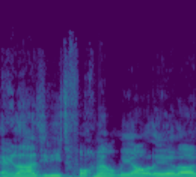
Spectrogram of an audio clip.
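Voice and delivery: mock Scouse voice, fake Liverpool accent. Retelling a story about a man in a toilet cubicle asking for help, put-on Scouse accent. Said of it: "He's not scouse".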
